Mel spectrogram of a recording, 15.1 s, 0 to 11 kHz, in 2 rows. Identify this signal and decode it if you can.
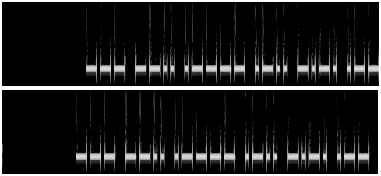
Morse code, heard as a keyed tone, about 17 wpm, 700 Hz. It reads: OZ1LCW OZ1LCW
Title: DXCC-100 Call Signs - 6 Characters - Repeated 2x - 17wpm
